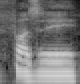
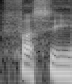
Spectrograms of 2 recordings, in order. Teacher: So in English, there are two words, fussy and fuzzy, that you can hear that they're minimally distinct. The difference is that there is a voiced and voiceless fricative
